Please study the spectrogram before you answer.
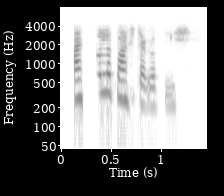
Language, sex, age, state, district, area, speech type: Bengali, female, 30-45, West Bengal, Purba Medinipur, rural, conversation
